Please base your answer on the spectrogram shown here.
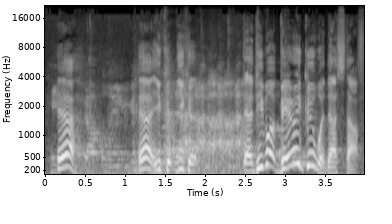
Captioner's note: audience laughing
